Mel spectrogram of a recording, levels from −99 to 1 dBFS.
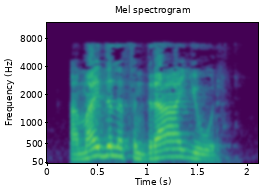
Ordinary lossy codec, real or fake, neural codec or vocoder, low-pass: MP3, 32 kbps; real; none; 7.2 kHz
